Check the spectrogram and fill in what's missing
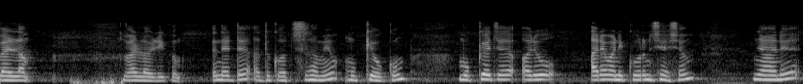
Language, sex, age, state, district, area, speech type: Malayalam, female, 18-30, Kerala, Kannur, rural, spontaneous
